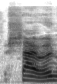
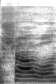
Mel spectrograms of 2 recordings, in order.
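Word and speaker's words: Charon: terms of size so the biggest moon is called Sharon or shaon or Kon or Sheron or however you want to pronounce it I don't think there's an agreed pronunciation I call it Sharon so we'll stick with that because this is my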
